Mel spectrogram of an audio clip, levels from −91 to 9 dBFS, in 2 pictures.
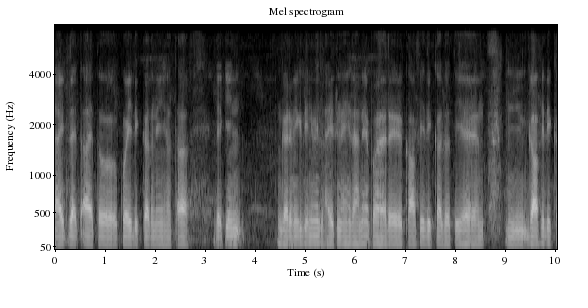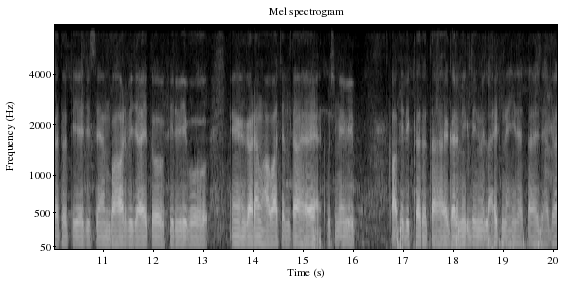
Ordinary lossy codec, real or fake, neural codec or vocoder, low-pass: Opus, 24 kbps; fake; vocoder, 22.05 kHz, 80 mel bands, WaveNeXt; 7.2 kHz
